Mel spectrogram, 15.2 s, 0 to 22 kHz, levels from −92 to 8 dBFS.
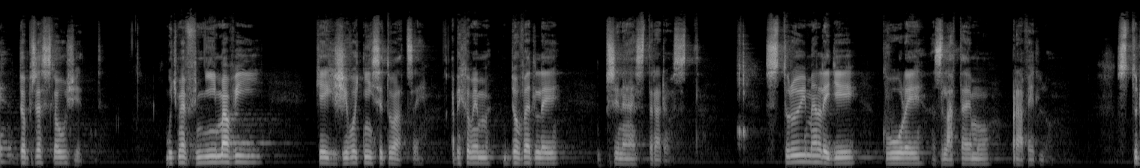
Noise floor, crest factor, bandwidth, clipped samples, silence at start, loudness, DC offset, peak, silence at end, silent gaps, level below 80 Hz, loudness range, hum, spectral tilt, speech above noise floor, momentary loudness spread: -75 dBFS; 24 dB; 16.5 kHz; under 0.1%; 0 s; -26 LUFS; under 0.1%; -6 dBFS; 0 s; none; -86 dBFS; 4 LU; none; -1 dB/octave; 47 dB; 16 LU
